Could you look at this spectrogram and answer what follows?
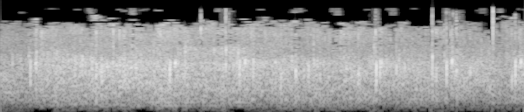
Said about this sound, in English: Please put your hands together for her.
